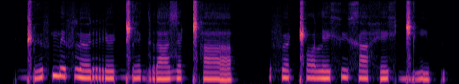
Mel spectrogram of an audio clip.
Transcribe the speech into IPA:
ɡ͡ǁ ø f m e f l œ r ø ɡ͡ǁ ɛ ɡ r a z ə ǁʰ a | f œ ǁ ɔ l e x y x a h e x ɡ͡ǁ i p

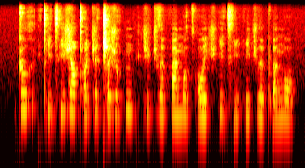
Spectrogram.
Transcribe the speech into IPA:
ʈ o x ɐ k tʼ i t͡sʼ i ʒ a qʼ o t͡ʃ a ǁ ɐ ʒ ɔ k ŋ ɐ k t͡ʃ ɛ t͡ʃ z ɐ h a ŋ ɔ t͡sʼ ɔ ɪ̯ t͡ʃʰ i t͡sʼ i h i t͡ʃ ð ɛ pʼ ɐ ŋ ɔ

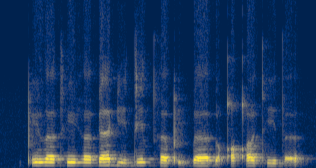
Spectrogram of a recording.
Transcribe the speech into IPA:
pʼ ĩ ð əː tʰ ĩ ɦ əː ɠ ɛ ɠ i d i l t̪ʰ ə pʼ ḭ ɓ əː ɠ ṵ qʼ ɔ qʼ yː t̪ʰ i d̪ ə̰

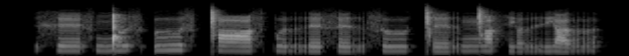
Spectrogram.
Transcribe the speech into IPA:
x eː s ŋ͡ǃ ɯ s ʔ ɯː s ǀ ɑː s p ɯ r e s e r s ɯː ǀ e r ŋ͡ǀ ɑ s j ə r j a r

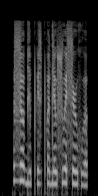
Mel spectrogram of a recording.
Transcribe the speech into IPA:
z ʌ ɡ ɪ pʰ ɪ z pʰ ʌ d ɛ sʷ ɛ s ə˞ xʷ ʌ

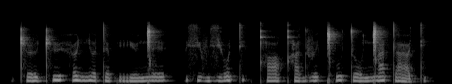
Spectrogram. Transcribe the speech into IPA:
cʰ ø cʰ y h œ ɲ ə t ɛ p rʲ ø ŋ͡ǀ e | sʲ o v zʲ o tʲ | qʰ ɔ qʰ ə d v e ǀʰ u t o ŋ͡ǀ a t a tʲ

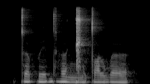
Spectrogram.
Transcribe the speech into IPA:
t œ p e dʱ œ ŋ͡ǁ e t ɑ ʊ̯ w œ

